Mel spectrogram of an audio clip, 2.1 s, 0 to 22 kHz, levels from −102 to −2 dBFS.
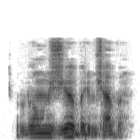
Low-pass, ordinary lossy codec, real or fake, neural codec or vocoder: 7.2 kHz; AAC, 32 kbps; real; none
